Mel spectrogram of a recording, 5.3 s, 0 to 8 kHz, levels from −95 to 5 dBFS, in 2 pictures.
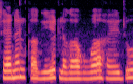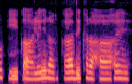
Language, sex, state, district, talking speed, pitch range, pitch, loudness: Hindi, female, Uttar Pradesh, Lucknow, 160 wpm, 210-235 Hz, 220 Hz, -17 LUFS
